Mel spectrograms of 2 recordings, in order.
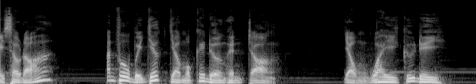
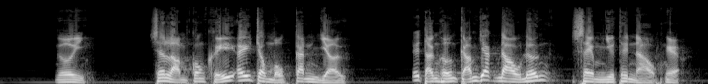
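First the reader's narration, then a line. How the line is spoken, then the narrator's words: Official's loud shout. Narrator (Vietnamese): Vị quan hét lớn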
